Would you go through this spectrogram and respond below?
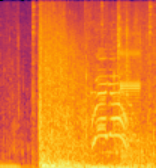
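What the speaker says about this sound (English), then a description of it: "Grenade up front. Frag out. Fire away. Grenade up front. Fire in the hole." A grenade blast in the Blackshot shooter game: a sudden loud boom hits about half a second in and rolls into a sustained, noisy rumble, with synthesized radio-style voice callouts layered over it.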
